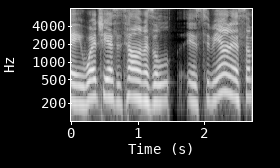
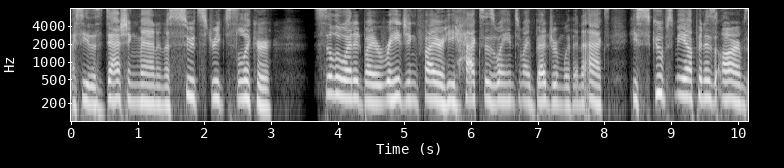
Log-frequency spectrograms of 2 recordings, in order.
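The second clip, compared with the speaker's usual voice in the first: plain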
